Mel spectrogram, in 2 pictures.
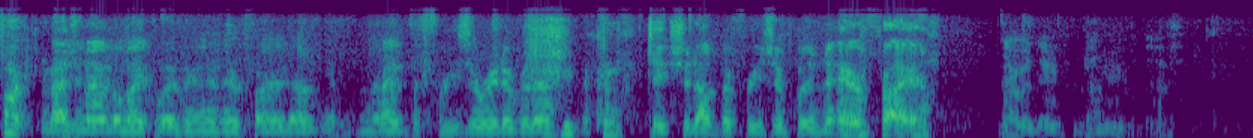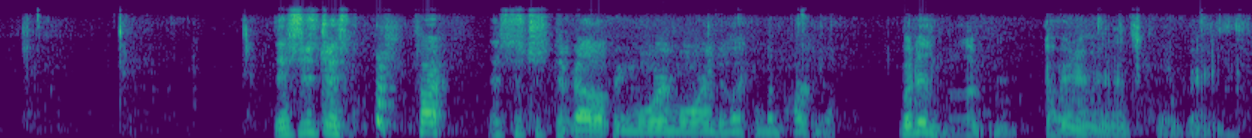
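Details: Person with Tourette syndrome, which they say was inherited through a recessive allele from both parents. Vocal tics with coprolalia (involuntary vocalizations and obscene words) interrupt ordinary speech; tics began in fifth grade and worsened in eighth grade and freshman year.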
